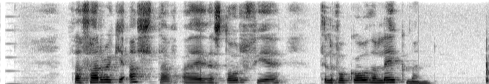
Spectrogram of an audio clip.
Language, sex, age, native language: Icelandic, female, 50-59, Icelandic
